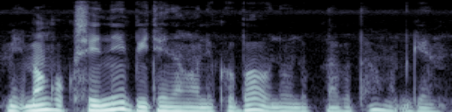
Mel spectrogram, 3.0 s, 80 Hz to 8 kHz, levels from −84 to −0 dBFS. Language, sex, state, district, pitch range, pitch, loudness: Garo, male, Meghalaya, South Garo Hills, 105-135 Hz, 115 Hz, -17 LUFS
